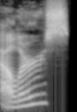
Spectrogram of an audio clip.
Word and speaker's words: Ehlers: condition called eers Danos I hear there's kind of a controversy on how that's pronounced or not I've heard a few different pronunciations how about you have you heard different ways to say it I a million different way I personally pronounce it Ellers but I mean EDS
